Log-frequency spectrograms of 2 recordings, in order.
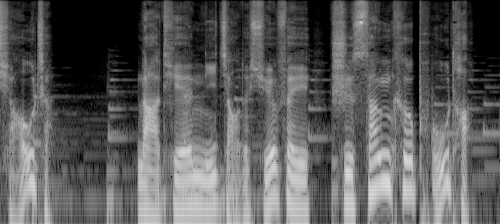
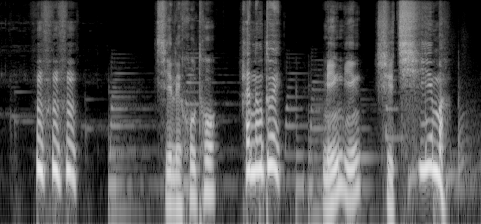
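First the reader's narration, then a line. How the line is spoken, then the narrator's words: Laughing fox. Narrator (Chinese): 小狐狸哈哈笑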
